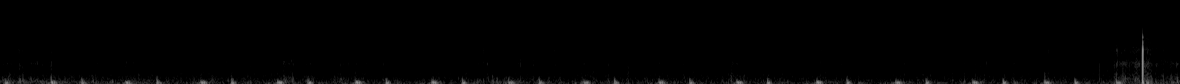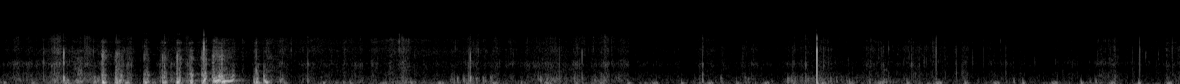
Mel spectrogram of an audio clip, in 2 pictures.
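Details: Adult's own heartbeat via stethoscope with ECG during deliberate breath-holding (pillow, plastic bag), multiple attempts: steady quick beats, then rustling; heart rate rose (tachycardia) then slowed to under 50 beats per minute.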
